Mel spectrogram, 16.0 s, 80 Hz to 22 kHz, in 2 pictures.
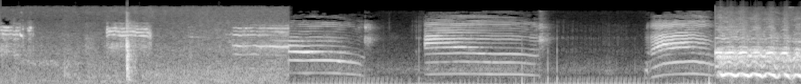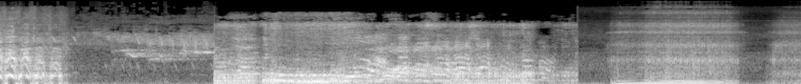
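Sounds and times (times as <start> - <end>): cat meowing: 2.4 - 5.4.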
